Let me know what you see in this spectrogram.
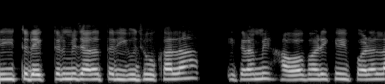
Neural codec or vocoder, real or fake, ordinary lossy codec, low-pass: none; real; none; 7.2 kHz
